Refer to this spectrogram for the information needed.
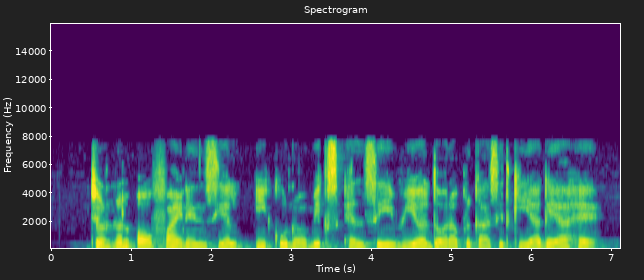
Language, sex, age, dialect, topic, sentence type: Hindi, female, 18-24, Hindustani Malvi Khadi Boli, banking, statement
